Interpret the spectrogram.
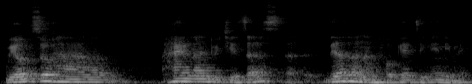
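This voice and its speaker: A young man with a Kenyan accent speaks in a fairly low voice at a fairly quick pace, in a roomy-sounding recording. As the interviewee in a casual conversation, he answers relaxed and rambling, often restarting his words and laughing.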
